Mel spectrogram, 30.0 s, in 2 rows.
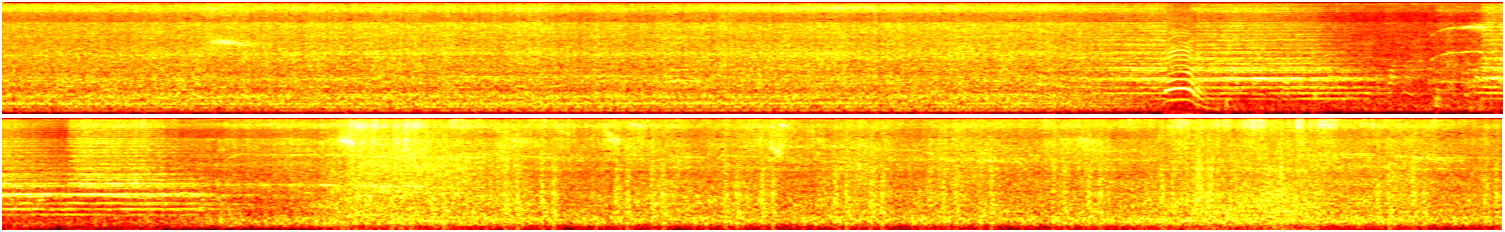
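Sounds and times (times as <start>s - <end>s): train passing on rails: 0.0s - 30.0s
locomotive horn blast: 10.9s - 13.9s, 14.7s - 17.2s.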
